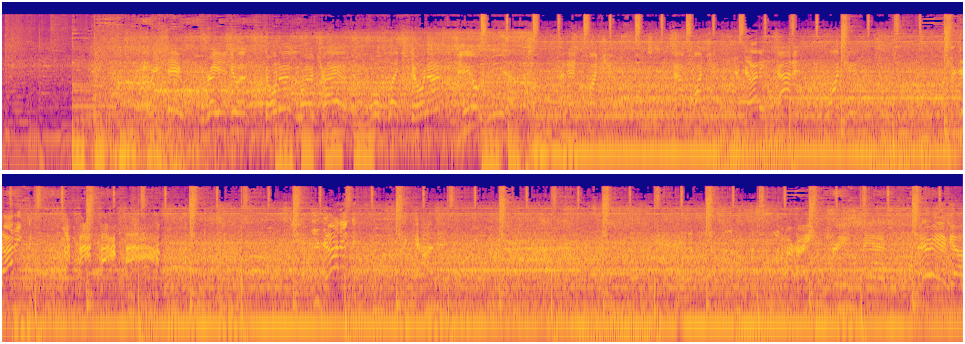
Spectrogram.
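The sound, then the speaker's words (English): A Zamboni ice resurfacer driven around a Seattle Kraken hockey rink, a steady engine drone that settles into a low hum after several seconds, with mechanical clatter and sharp ticks, and voices throughout. “What better way for the beast mode to make his presence felt with his new team than to take the Zamboni out for a spin?”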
